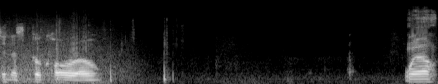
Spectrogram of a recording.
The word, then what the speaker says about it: Kokoro: Well, you always emphasize the second syllable. I often don't do it because I was not raised Japanese, but the correct stress is to emphasize the second syllable of every word.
